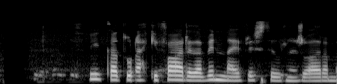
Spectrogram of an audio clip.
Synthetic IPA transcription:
θviːkat̪hunɛhcɪfaːɾɪðaðvɪnːaifɾɪst̪ɪɣusnɪ̃ns̬ɔaðɾam

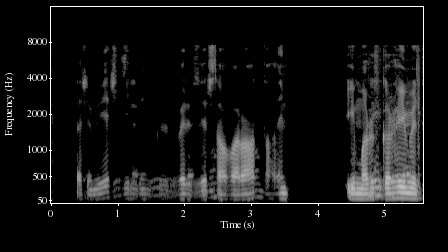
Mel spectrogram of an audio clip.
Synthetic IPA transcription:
θɛsːɪmɛ̥scɪlːiŋkʏɾvɛɾðɪɾ̥sθavaɾaːt̪aðɪn | ḭmaɾkaɾ̥ɦeːjmɪlt̪

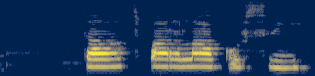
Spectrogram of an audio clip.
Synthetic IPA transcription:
zaspʼaɾlakʼusi

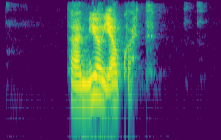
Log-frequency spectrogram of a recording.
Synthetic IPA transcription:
θaðɛɾmjœːɣjaːwkʰva̰ht̪

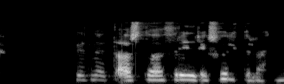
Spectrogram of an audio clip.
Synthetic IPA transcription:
vɛt̪nœɥt̪a̰ðst̪aːðafɾɪːðɾikshʏlt̪ʏlajht̪ɪ

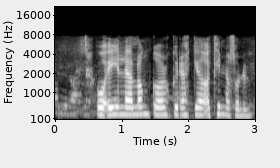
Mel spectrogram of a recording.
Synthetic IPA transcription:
ɔɣeːjɪlɛːɣalawŋkaɔr̥kʏɾɛhcɪaða̰wcʰɪnːasɔnʏm

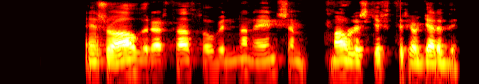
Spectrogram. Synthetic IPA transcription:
ejnsɔɣaːwðʏɾɛɾ̥θaðθowvɪnːanejnsɛmː | aːwlɪscɪft̪ɪɾ̥çawcɛɾðɪ

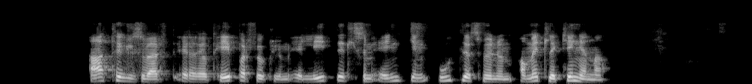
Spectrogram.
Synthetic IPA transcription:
aːt̪ʰɛklɪsvɛr̥t̪ɛɾaθjawpʰɪːpaɾ̥fʏklʏmɛɾliːt̪ɪt̪l̥sɛmejɲcɪnuːt̪lœft̪smʏnːʏmawmɪt̪lɪcʰɪnjanːa

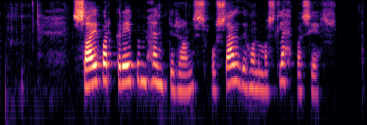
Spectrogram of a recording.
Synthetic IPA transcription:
saːjvaɾkɾeːjpʏmɦɛnt̪ʏɾ̥hansɔɣsaɣðɪɦɔnʏmaðst̪lɛhpasjɛɾ̥

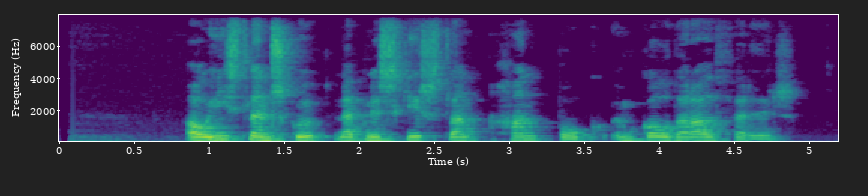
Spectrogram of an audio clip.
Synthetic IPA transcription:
awist̪lɛnskʏnɛpnɪ̥scir̥st̪lanhant̪̚powkʏmkoːwðaɾaðfɛɾðɪɾ̥

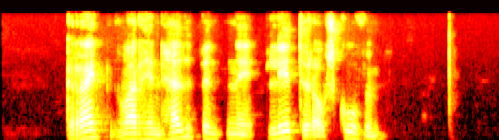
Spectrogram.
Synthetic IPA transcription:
kɾajt̪nvaɾ̥ɦɪnːɦɛðpɪnt̪nɪlɪːt̪ʏɾa̰wskuːvʏm

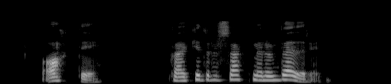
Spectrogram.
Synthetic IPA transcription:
ɔht̪ɪ | kʰvaːðcɛːt̪ʏɾʏsaxt̪mjɛɾʏmvɛðɾɪ̰θ

